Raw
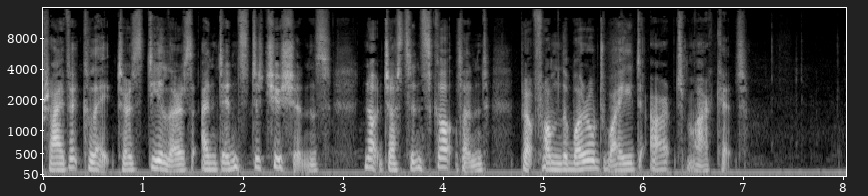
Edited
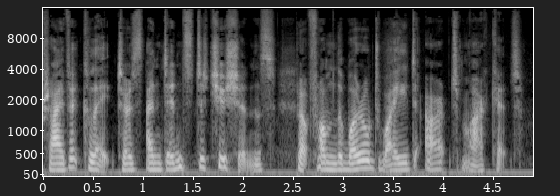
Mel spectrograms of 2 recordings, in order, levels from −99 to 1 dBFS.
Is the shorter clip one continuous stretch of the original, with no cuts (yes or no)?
no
